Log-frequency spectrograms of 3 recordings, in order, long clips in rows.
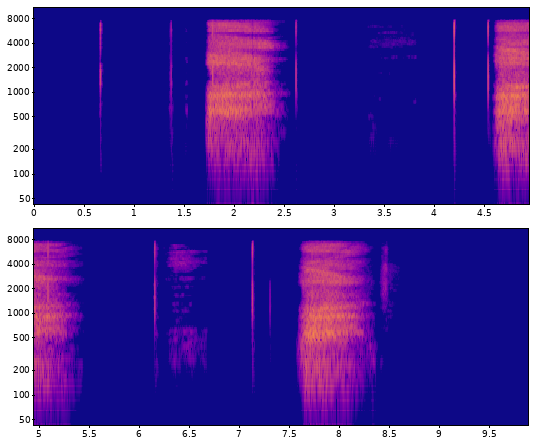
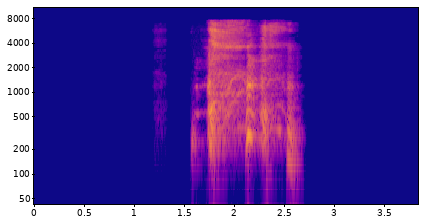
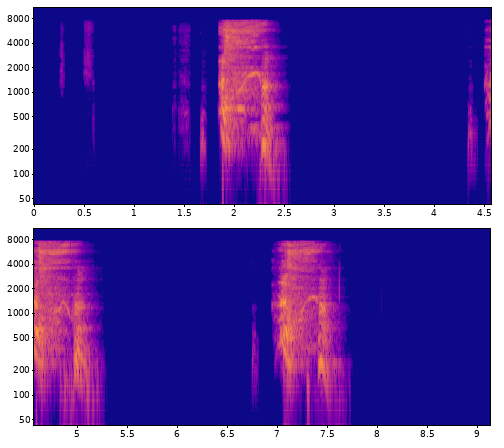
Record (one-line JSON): {"exhalation_length": "9.9 s", "exhalation_amplitude": 19969, "exhalation_signal_mean_std_ratio": 0.34, "cough_length": "3.8 s", "cough_amplitude": 31175, "cough_signal_mean_std_ratio": 0.32, "three_cough_length": "9.1 s", "three_cough_amplitude": 30559, "three_cough_signal_mean_std_ratio": 0.31, "survey_phase": "alpha (2021-03-01 to 2021-08-12)", "age": "45-64", "gender": "Male", "wearing_mask": "No", "symptom_none": true, "smoker_status": "Ex-smoker", "respiratory_condition_asthma": false, "respiratory_condition_other": false, "recruitment_source": "REACT", "submission_delay": "3 days", "covid_test_result": "Negative", "covid_test_method": "RT-qPCR"}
